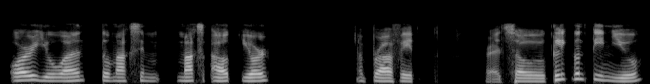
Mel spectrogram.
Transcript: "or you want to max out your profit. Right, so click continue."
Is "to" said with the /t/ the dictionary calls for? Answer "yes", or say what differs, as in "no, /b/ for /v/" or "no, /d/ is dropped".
no, /s/ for /t/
